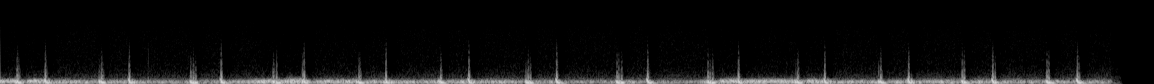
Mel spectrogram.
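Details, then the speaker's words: Normal individual, recorded at the left base: physiological splitting of the second heart sound with each inspiration, breath sounds in the background; regular rhythm about 70 a minute. "the next example is also that of a normal individual the recording is from base left a physiological splitting is heard with each inspiration breath sounds are heard in the background"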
